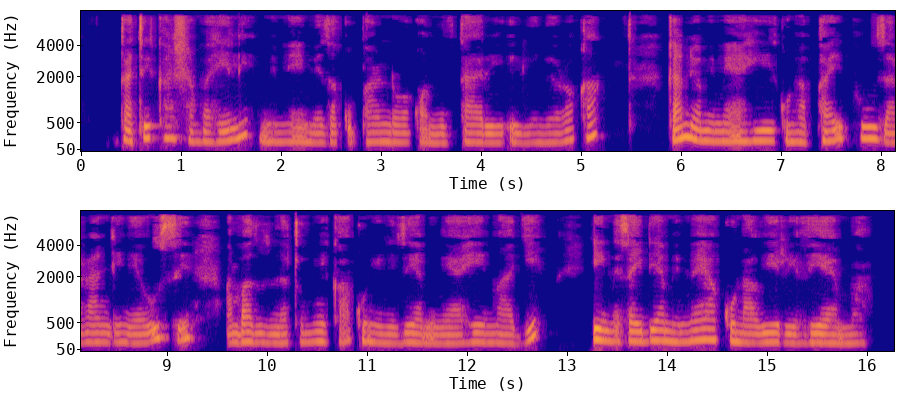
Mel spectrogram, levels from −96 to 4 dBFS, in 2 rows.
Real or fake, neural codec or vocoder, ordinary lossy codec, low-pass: fake; codec, 16 kHz, 4 kbps, X-Codec, WavLM features, trained on Multilingual LibriSpeech; AAC, 32 kbps; 7.2 kHz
